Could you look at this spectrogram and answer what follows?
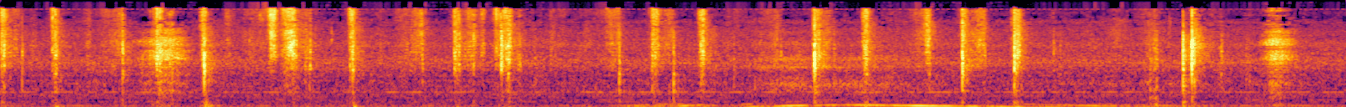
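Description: A deck of tarot cards is shuffled by hand during a reading, giving a run of crisp riffling and sliding card noises with sharp snaps, close and fairly loud, with no talking.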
